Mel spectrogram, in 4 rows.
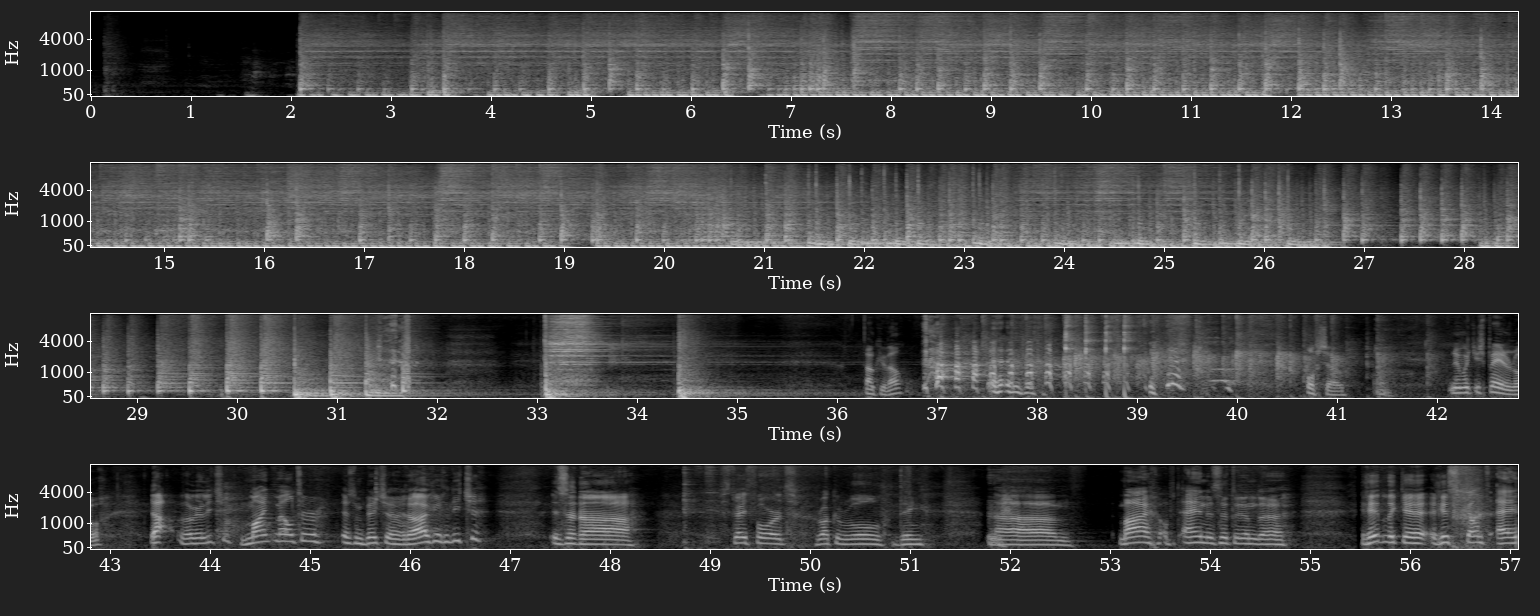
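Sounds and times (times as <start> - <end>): hard accented drum hits: 2.1 - 32.4, 33.1 - 36.1
backing track: 2.1 - 39.0
rock drums playing: 2.1 - 39.5.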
